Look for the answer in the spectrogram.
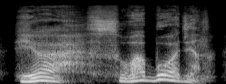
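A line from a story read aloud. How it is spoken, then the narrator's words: Breathed out. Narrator (Russian): выдохнул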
